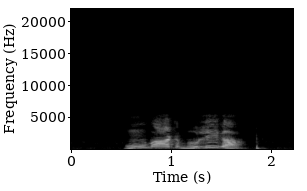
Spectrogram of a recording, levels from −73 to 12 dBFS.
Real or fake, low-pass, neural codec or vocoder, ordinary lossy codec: real; 5.4 kHz; none; MP3, 32 kbps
